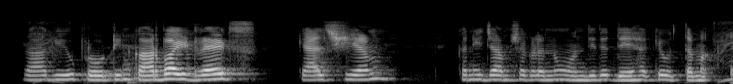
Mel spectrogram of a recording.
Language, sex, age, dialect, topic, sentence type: Kannada, male, 25-30, Mysore Kannada, agriculture, statement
